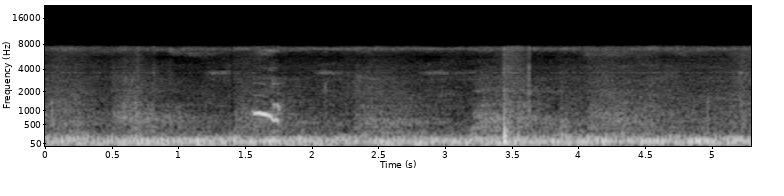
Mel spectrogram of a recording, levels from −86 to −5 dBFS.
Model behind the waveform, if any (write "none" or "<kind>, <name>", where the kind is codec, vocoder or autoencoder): codec, DAC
